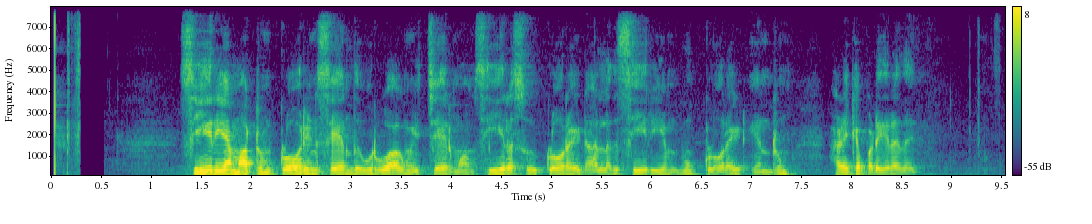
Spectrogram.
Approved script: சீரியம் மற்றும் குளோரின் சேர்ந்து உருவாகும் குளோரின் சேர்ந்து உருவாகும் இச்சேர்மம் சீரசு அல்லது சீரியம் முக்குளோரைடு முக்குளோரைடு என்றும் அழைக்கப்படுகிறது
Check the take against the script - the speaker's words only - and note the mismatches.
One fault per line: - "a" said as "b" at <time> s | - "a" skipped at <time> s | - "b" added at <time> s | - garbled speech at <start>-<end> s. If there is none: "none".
- "குளோரின் சேர்ந்து உருவாகும்" skipped at 3.6 s
- "குளோரைடு" added at 5.0 s
- "முக்குளோரைடு" skipped at 7.0 s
